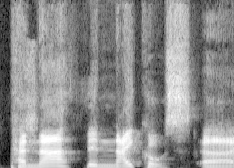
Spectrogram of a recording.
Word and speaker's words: Panathinaikos: Panathinaikos is how you say that.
